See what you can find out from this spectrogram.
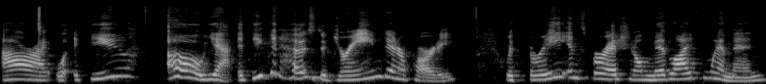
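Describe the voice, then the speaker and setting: Speaking slowly with a Tennessee accent, a woman uses a fairly high pitch, a bright, sharp tone and very wide pitch swings. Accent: Southern US (Tennessee). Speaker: podcast co-host. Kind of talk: casual chat. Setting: live stream.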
